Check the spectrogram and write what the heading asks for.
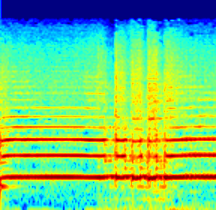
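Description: Two long spiral shofars blown together at the close of Yom Kippur, the last shofar blast of the day. The tone jumps up to a higher note right at the start, then holds it steadily, with a brief sputtering break a little over a second in.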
